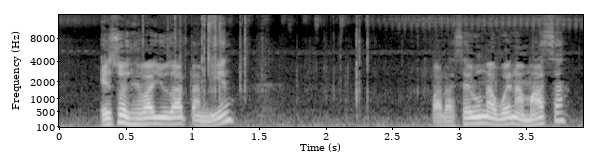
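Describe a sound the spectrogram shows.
Dry pasta snaps as hands break it.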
